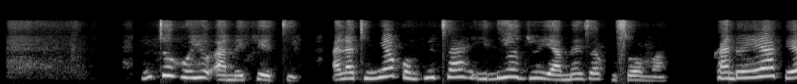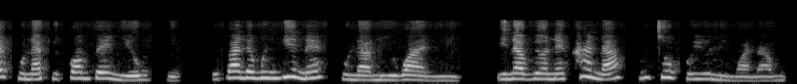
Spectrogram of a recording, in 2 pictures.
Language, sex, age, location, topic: Swahili, female, 25-35, Nairobi, education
